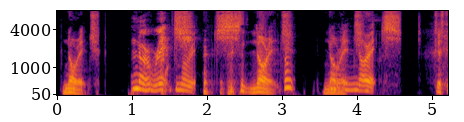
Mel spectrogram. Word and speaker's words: Norwich: It's Norwich. Norwich. Norwich. Norwich. Norwich. Just ignore the W. Norwich.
